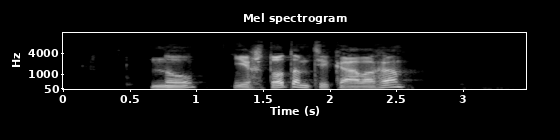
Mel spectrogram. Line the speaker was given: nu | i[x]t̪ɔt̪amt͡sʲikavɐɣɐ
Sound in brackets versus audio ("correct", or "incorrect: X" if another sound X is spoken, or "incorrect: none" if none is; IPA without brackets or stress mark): incorrect: ʂ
